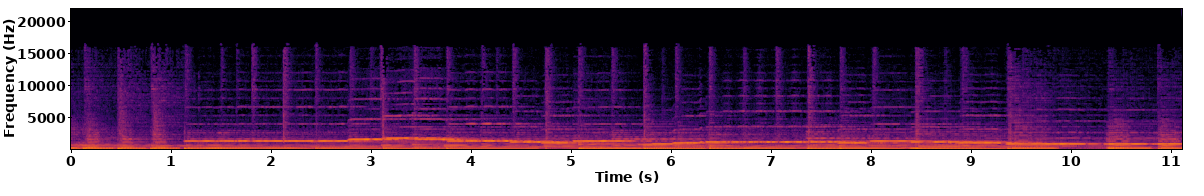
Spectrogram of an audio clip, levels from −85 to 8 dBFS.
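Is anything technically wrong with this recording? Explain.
Yes. From 8.12 s to the end, a time-stretched section slows the sound to 0.668 speed with pitch unchanged. It drags, likely from stretching software repeating short pieces. A spectrogram shows horizontally elongated harmonics.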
